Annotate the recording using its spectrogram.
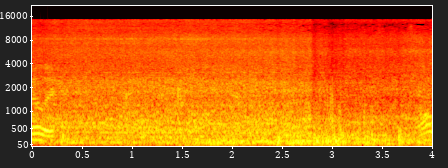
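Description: Steady rushing rumble of air-handling and aircraft machinery in an airport jet bridge, growing slightly louder toward the aircraft door.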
